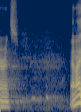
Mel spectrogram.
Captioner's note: laughter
